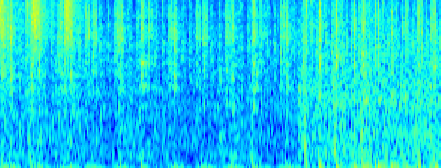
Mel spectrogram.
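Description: A steady low tractor engine idling and rumbling in the farming video game Farmers Dynasty, with a rhythmic chugging pulse that gets a bit stronger toward the end; no talking.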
